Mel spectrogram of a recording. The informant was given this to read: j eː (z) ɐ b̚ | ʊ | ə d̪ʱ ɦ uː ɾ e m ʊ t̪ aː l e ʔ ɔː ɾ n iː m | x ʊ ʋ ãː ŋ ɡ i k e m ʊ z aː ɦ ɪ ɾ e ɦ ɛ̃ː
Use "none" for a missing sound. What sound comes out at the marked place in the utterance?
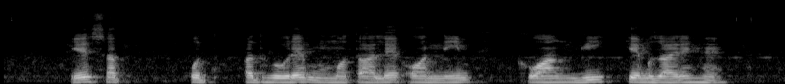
s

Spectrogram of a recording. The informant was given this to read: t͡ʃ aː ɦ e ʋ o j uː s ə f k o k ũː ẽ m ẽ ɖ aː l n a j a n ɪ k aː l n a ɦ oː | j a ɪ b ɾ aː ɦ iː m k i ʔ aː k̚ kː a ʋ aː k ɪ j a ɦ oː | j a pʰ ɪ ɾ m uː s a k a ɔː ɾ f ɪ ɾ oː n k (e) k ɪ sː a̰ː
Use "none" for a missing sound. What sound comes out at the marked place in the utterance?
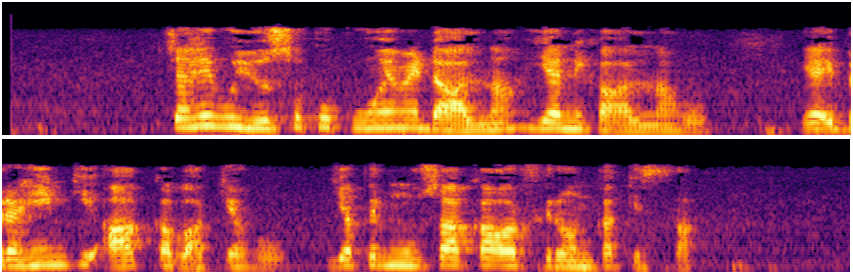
a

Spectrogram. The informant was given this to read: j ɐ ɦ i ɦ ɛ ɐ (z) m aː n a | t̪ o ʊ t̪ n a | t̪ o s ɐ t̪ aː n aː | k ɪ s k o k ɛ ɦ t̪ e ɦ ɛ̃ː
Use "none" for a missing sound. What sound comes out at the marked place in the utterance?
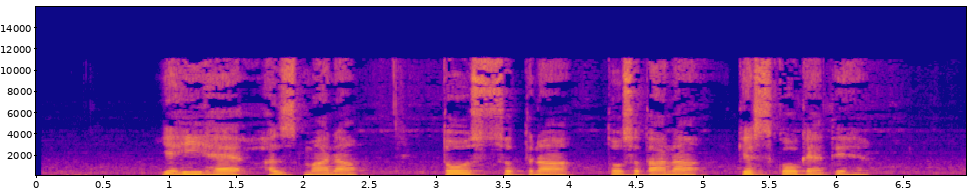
z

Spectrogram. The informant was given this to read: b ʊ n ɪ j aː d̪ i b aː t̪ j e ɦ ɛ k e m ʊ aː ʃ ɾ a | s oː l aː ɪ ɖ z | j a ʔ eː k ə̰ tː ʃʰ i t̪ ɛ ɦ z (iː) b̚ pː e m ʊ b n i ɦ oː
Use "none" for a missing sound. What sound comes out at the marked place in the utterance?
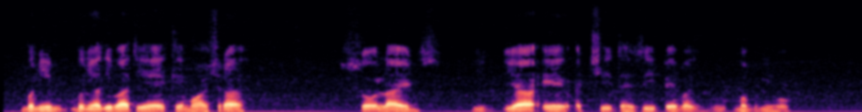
iː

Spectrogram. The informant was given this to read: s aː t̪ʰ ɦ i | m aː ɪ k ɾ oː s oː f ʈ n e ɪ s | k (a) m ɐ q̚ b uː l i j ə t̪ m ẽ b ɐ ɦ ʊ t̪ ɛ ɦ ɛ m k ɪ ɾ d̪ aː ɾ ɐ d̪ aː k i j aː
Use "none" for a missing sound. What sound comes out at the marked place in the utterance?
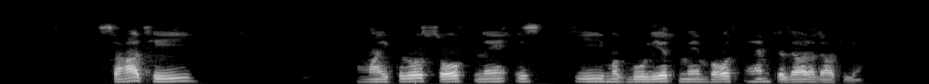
i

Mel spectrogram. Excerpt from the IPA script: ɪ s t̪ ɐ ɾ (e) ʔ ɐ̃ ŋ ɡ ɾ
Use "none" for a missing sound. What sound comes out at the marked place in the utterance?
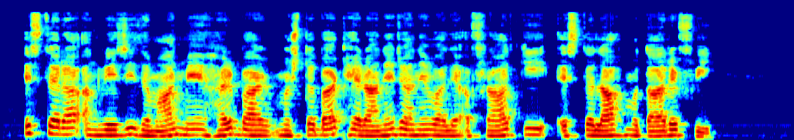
a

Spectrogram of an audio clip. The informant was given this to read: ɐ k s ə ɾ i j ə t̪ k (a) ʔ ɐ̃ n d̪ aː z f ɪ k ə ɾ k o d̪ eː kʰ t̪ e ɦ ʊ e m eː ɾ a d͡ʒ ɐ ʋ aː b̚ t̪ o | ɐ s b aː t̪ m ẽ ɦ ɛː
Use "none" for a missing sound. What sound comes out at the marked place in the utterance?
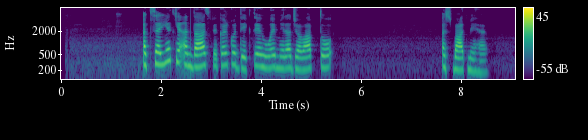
e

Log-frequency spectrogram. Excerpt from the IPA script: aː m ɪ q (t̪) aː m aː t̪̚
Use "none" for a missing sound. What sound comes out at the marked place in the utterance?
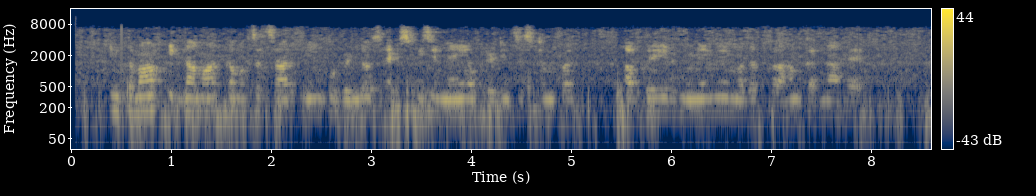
d̪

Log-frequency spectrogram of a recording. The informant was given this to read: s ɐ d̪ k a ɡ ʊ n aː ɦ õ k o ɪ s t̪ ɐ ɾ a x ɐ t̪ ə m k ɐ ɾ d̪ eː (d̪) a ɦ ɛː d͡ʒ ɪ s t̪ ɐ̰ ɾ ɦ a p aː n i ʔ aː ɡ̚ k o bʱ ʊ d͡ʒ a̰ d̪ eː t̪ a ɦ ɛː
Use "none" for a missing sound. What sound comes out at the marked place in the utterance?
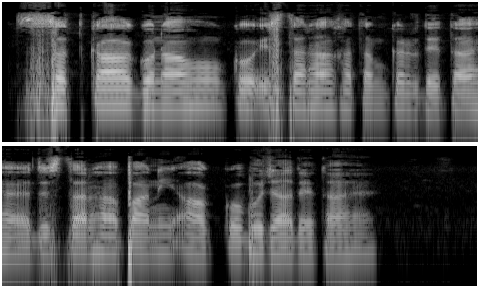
t̪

